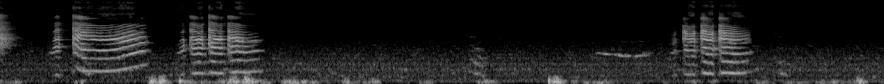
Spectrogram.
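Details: Natural calls of an Indian ringneck parrot: three bursts of harsh, harmonic, downward-bending squawks in the first three seconds, a short thin note later, and a final squawk pair, with low background knocks.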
